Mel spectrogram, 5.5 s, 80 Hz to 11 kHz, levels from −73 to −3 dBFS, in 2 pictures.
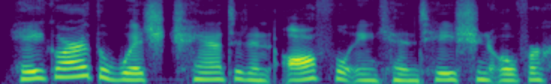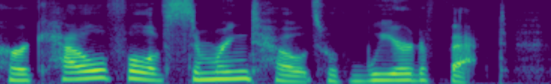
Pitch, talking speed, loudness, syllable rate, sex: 215 Hz, 175 wpm, -19 LUFS, 5.4 syllables/s, female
